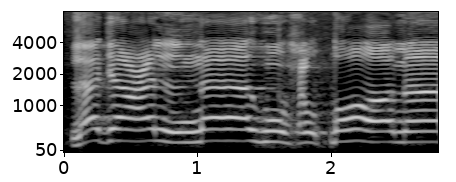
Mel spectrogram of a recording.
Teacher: और नून पर खड़ा ज़बर खड़ी हरकत को एक अलिफ यानी 2 हरकत की मिक़दार खींच कर अदा करेंगे। और हा पर पेश है, हा को बगैर खींचे अदा करेंगे। · क्योंकि हमने यहाँ वफ़ कर दिया। जब वफ़ कर लेंगे तो 2 ज़बर की तनवीन को अलिफ से बदल देते हैं।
